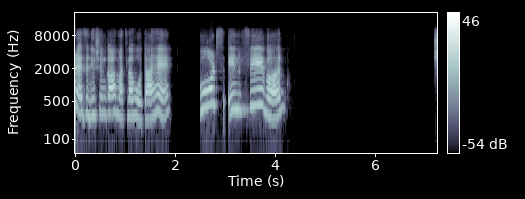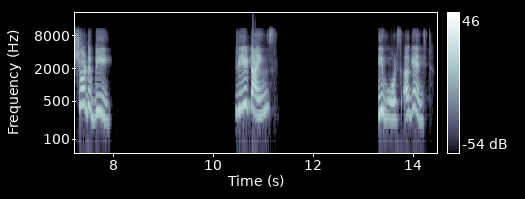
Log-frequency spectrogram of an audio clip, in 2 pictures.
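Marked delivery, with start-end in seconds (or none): 2.5-14.3 word by word, very slow, for students to write; spaced-out dictation pace. Shown as a demonstration. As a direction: dictate each phrase slowly with pauses. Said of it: "slow dictation of the rule".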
